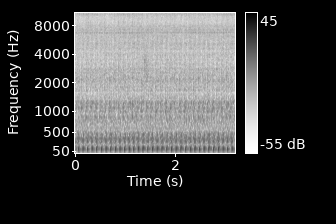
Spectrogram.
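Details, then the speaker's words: Raider 150 carb motorcycle, hot idle: sharp regular clacking about 214 a minute from the head; quiet when cold, clacks once fully warm; owner suspects compression release or tensioner, unconfirmed. "bakit ganon pagka malamig tahimik naman siya kapagka uminit na siya yung maiinit na talaga siya ayan kumakalas na siya ng"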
